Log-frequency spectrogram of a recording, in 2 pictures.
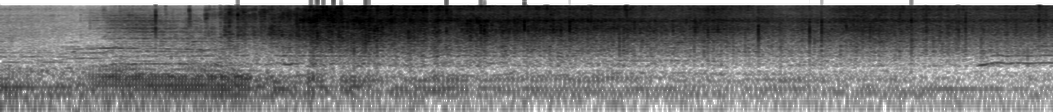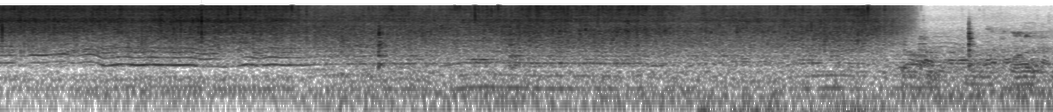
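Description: Water hisses and sizzles loudly on a hot pan, then stops suddenly.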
